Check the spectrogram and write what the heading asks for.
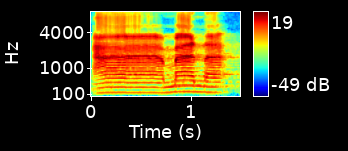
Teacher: amanah dalam ayat Alquran bacanya cukup dengan dua harakat atau satu Alif saja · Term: mad badal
